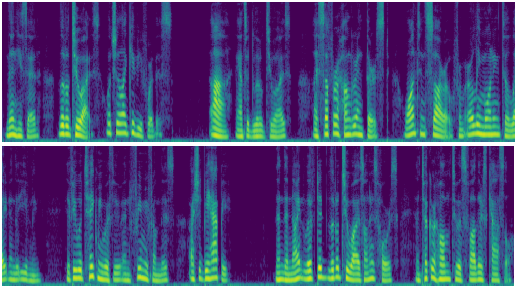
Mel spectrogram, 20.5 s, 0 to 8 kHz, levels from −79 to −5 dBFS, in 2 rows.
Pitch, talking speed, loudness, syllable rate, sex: 150 Hz, 200 wpm, -18 LUFS, 5.2 syllables/s, male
